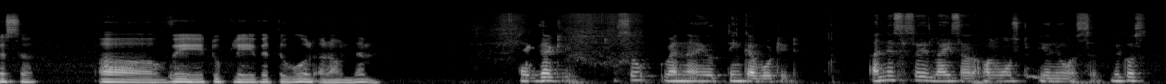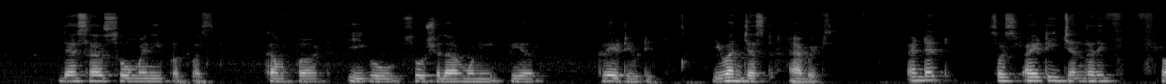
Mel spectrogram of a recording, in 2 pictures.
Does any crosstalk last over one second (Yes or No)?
No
